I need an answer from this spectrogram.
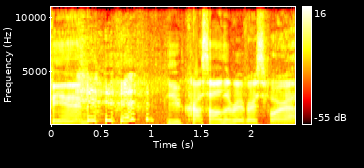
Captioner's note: woman laughing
